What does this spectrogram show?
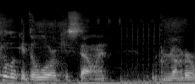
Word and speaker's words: Castellan: So if we take a look at the Lord Castellan, remember, rhymes with repellent, not to be confused with the guy that was released last week.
